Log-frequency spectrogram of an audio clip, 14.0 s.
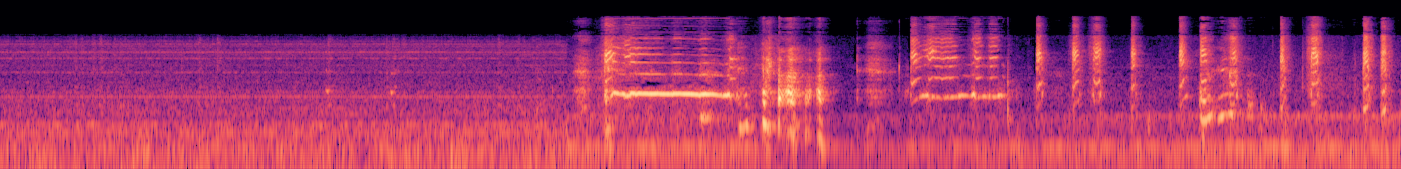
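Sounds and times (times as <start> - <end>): cat yowling: 6.0 - 7.6, 9.1 - 14.0.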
